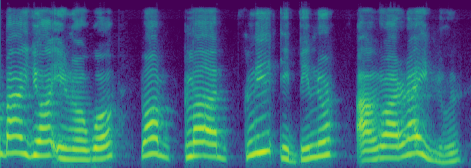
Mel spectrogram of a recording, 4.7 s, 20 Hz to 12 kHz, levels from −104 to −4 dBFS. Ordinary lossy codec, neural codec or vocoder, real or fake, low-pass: Opus, 32 kbps; autoencoder, 22.05 kHz, a latent of 192 numbers a frame, VITS, trained on one speaker; fake; 9.9 kHz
